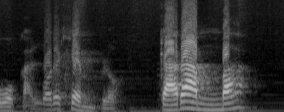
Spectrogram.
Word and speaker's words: caramba: o vocal por ejemplo Caramba tiene acento en la penúltima a es grave pero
